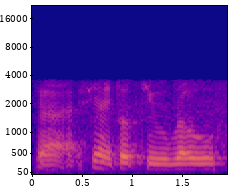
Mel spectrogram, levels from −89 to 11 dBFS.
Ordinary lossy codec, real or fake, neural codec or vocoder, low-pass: none; real; none; 3.6 kHz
